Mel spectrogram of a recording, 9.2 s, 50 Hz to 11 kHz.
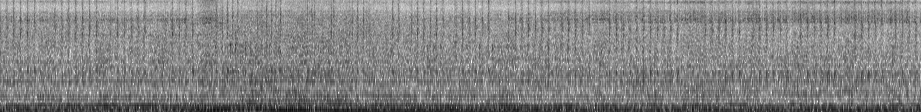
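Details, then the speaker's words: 1986 Mazda B2000 2.0 after Weber-type carburetor swap, idling: rough idle with intermittent light knocking three to four per second; owner says it sounds like something slapping the valve cover, earlier sounded like rod knock; cause unclear. "okay so kind of tinkered around on it a little bit while it was idling um it sounds like something is slapping the valve cover"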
